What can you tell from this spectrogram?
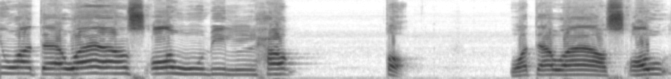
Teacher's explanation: صاد موٹا ہوگا، واو زیادہ نہیں کھینچا جائے گا، صو کھینچا نہیں جائے گا اور الف نہیں پڑھا جائے گا، بال با لام سے مل · پڑھا جائے گا، بال با لام سے مل جائے گا، اور حق قاف جو ہے وہ تشدید ہے، اس کی وجہ سے یہ سخت پڑھا جائے گا اور موٹا پڑھا جائے گا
